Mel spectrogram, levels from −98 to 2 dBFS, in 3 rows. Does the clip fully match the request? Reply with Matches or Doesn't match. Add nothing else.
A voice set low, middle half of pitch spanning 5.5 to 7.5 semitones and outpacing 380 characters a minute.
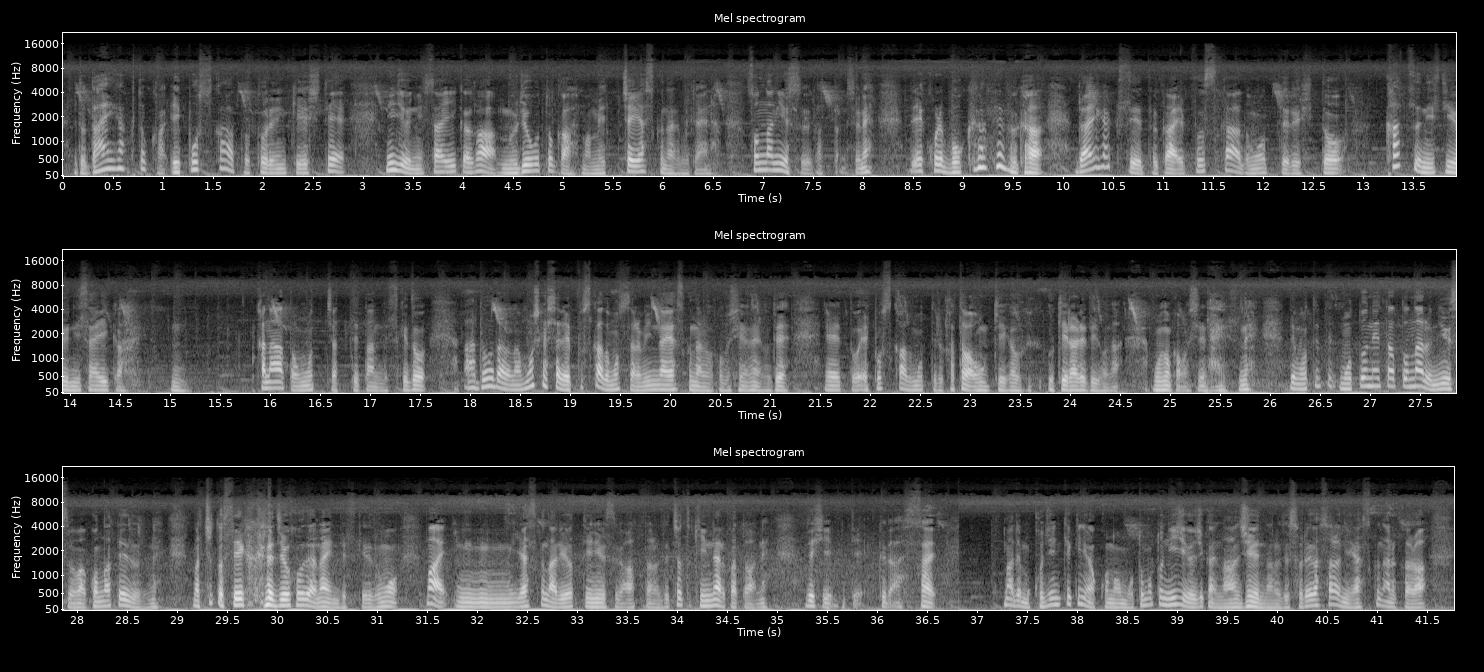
Matches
